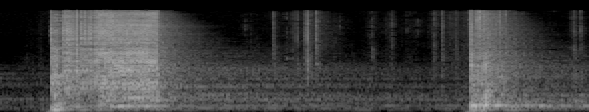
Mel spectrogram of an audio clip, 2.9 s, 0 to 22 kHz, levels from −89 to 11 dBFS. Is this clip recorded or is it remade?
recorded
